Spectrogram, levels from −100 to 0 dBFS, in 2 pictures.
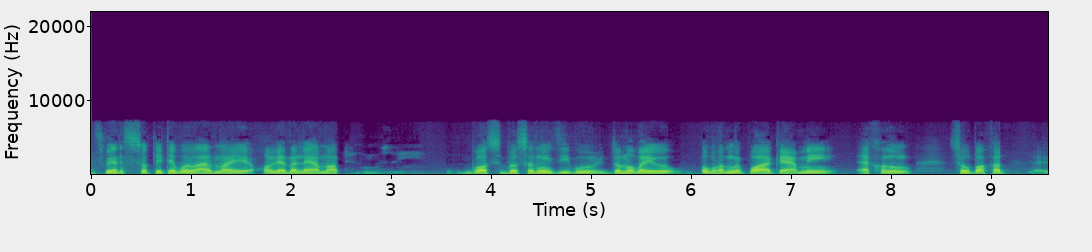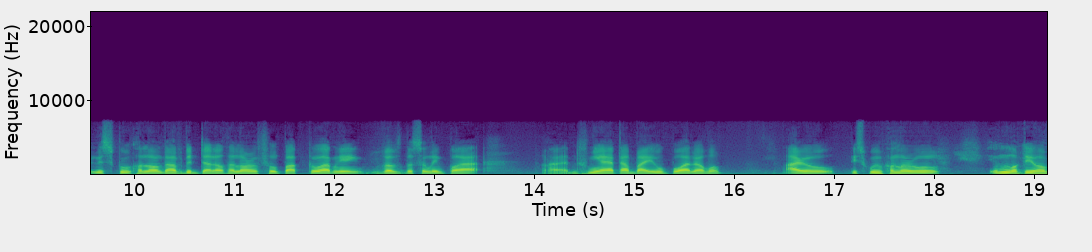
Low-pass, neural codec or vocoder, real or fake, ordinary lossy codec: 7.2 kHz; codec, 16 kHz, 0.5 kbps, FunCodec, trained on LibriTTS, 25 frames a second; fake; none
